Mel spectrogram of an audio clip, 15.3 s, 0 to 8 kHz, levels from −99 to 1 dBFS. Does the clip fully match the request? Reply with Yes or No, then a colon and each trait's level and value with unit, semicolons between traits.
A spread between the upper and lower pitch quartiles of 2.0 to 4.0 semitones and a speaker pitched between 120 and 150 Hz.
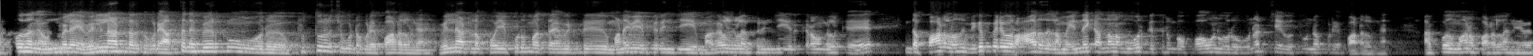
Yes: average, 3.7 semitones; medium, 140 Hz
